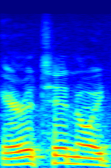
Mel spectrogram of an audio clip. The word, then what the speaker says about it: arytenoid: And this much larger piece below it is the arytenoid cartilage, the A one, if you don't like the pronunciation. I usually say arytenoid cartilage right here.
